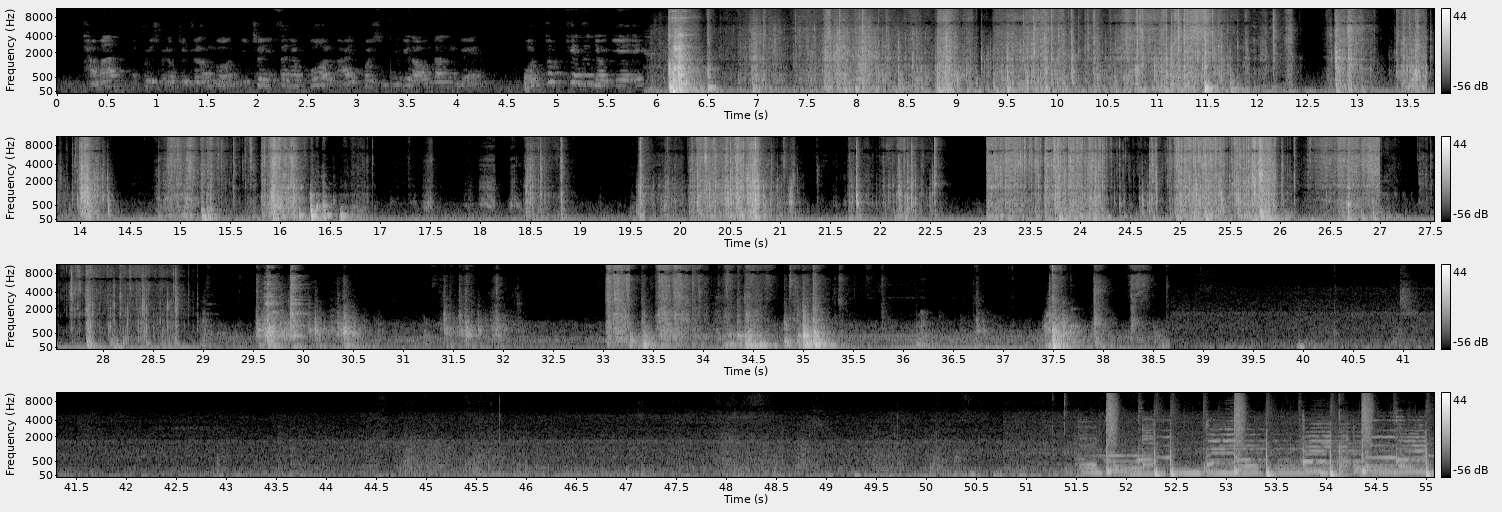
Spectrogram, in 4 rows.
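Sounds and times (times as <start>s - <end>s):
paper or plastic crinkling: 6.0s - 18.9s, 19.6s - 29.0s.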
